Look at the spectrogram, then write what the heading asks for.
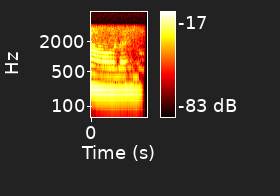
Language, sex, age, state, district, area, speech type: Telugu, female, 18-30, Telangana, Adilabad, urban, conversation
